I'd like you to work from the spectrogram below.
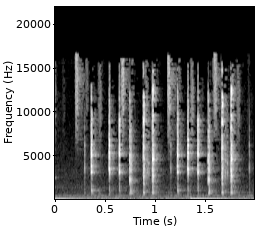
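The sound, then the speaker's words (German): Rapid, uneven key presses clatter on the keyboard of a lunar module's guidance system as numbers are entered, a dense run of sharp clicks with a low rumble droning beneath throughout. “Lovell tippt die Zahlen ein und beobachtet, wie das Leitsystem der Mondlandefähre zum Leben erwacht.”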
